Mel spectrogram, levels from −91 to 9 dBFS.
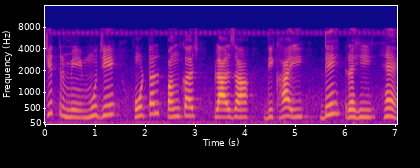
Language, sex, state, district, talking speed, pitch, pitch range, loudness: Hindi, female, Madhya Pradesh, Katni, 85 wpm, 240 Hz, 230-280 Hz, -20 LUFS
